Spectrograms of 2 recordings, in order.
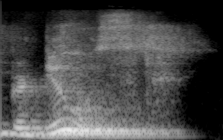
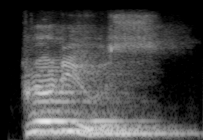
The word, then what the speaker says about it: produce: in which you know the accent makes a difference it's a product and or it's a produce and it is produced now produce and produce there two different words now it is that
